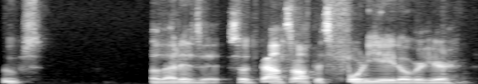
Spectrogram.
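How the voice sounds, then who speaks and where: A man's voice: on the low side, fairly quick, dry recording, studio quality. A man hosting a live stock trading stream, chatting casually in slangy, chummy off-the-cuff commentary as he answers viewers. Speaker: stock trading livestream host.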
